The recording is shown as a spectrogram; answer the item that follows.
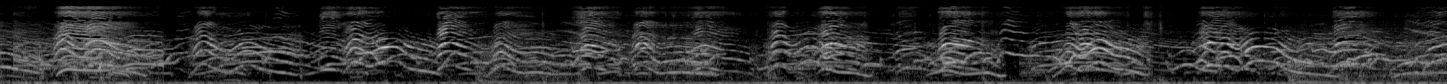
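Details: Newborn Jindo puppies from a litter of nine, born at a rural home on New Year's Day, wail without pause. Many shrill, overlapping squeaks rise and fall in quick succession, roughly every second, with no other clear sounds.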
